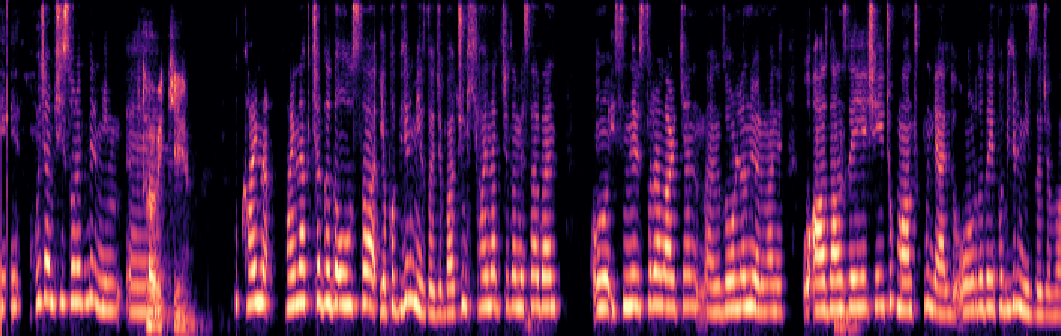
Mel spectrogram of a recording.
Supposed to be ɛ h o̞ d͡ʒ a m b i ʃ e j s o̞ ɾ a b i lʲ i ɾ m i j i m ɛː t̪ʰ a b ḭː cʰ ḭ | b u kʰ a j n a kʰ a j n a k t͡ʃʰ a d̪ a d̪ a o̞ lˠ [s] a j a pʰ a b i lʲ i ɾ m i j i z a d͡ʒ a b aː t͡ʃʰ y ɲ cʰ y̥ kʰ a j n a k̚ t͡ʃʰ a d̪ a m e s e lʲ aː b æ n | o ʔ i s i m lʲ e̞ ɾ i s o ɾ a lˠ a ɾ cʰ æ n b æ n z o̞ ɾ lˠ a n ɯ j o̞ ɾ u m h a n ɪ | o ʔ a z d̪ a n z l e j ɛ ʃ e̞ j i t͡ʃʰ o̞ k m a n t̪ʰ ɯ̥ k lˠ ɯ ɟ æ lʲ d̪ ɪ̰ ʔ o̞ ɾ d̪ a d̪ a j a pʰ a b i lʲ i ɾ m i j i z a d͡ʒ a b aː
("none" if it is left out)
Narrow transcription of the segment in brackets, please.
s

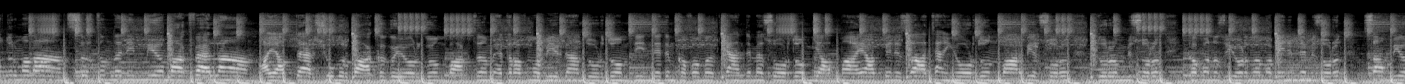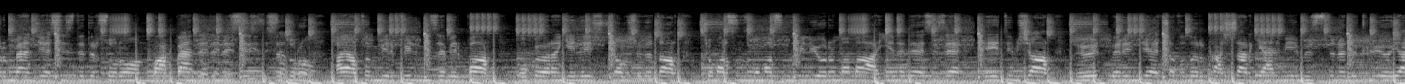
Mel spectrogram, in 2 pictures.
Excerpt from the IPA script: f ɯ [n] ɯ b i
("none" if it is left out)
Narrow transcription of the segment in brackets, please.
m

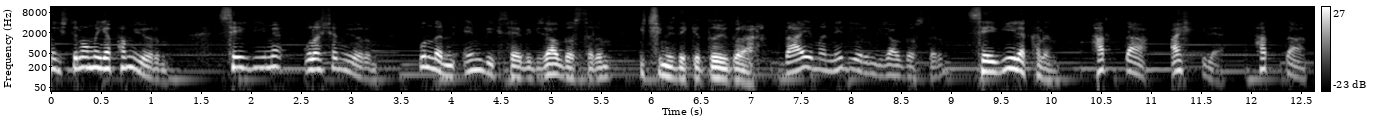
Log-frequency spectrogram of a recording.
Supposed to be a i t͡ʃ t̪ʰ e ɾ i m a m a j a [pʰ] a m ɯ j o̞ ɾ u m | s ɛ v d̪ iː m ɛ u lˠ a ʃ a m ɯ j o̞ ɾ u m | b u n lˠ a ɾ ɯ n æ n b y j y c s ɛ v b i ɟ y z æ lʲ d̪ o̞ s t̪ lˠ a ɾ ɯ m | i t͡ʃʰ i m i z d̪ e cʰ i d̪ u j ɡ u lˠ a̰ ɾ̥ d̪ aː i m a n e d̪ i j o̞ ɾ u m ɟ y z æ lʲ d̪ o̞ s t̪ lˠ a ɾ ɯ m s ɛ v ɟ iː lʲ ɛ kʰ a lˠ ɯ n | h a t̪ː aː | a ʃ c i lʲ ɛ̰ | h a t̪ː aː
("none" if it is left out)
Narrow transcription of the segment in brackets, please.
pʰ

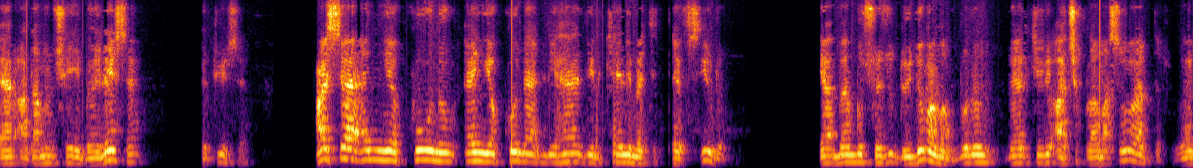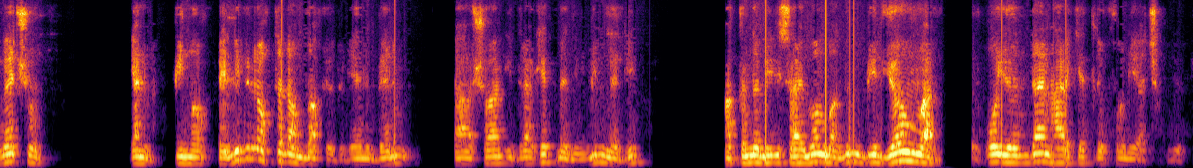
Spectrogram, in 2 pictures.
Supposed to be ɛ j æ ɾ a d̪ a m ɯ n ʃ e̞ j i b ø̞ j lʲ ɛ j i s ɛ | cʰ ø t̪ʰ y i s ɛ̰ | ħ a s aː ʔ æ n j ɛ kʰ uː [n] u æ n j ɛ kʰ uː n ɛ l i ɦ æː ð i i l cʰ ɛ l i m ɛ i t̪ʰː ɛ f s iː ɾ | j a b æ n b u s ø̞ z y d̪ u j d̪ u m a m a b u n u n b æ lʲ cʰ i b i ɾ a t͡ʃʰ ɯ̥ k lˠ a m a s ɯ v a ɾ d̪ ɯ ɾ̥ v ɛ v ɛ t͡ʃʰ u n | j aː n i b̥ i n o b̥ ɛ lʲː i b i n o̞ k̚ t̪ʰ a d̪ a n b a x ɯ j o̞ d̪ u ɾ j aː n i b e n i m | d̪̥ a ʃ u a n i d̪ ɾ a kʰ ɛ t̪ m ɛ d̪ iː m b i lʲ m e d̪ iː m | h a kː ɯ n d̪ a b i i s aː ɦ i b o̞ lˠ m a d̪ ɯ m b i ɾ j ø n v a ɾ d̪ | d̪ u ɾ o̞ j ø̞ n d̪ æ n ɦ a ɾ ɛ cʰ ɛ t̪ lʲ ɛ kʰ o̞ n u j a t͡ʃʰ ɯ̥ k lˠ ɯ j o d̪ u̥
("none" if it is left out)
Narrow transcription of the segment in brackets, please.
n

